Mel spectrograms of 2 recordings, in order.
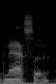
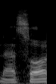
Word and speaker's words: Nassau: uh shout out to or NASA not Nassau is that how you say it yes how you say it uh the Bahamas for some reason I always think it sounds like the space station NASA but uh shout out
